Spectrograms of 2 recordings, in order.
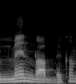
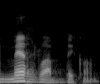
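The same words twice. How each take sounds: First: من ربکم with a clear n before the r; unmerged nun. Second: مر ربکم run together with a long doubled r; merged idgham. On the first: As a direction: keep من and ربکم apart, nun sounded. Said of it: "به جای که بگیم من ربکم". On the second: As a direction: drop the n, hold the r in مر ربکم. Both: Shown as a demonstration.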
